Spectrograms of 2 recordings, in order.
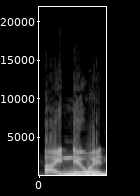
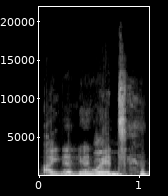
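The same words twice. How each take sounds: First: It is said in the speaker's normal voice. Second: It is said in a put-on character voice.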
